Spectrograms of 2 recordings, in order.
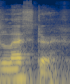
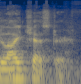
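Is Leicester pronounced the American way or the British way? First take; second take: British; American. First: It is pronounced the usual British way. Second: It is pronounced the way Americans say it.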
